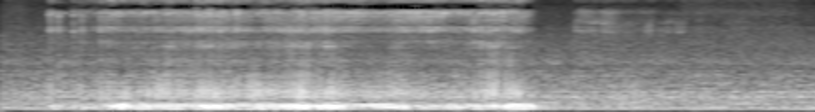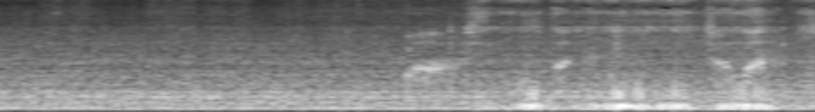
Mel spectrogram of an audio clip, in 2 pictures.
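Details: Bulldog sleeping loudly after a busy day, dreaming: low, rough snoring breaths with snuffly sounds and faint whimpers; snoring.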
